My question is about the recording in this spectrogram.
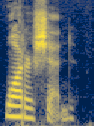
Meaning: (noun) The topographical boundary dividing two adjacent catchment basins, such as a ridge or a crest
- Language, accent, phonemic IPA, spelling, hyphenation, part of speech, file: English, US, /ˈwɔtɚʃɛd/, watershed, wa‧ter‧shed, noun / adjective, En-us-watershed.ogg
